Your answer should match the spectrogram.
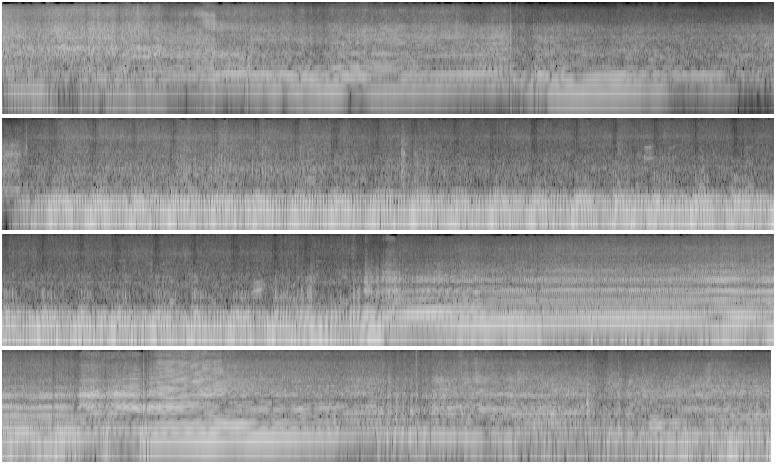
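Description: A small hatchback race car's engine. First it revs and comes off the throttle through a hairpin. After a sudden cut it idles loud and lumpy close up, then about two-thirds of the way in it revs up sharply and pulls away, rising and dropping in pitch as it changes gear.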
